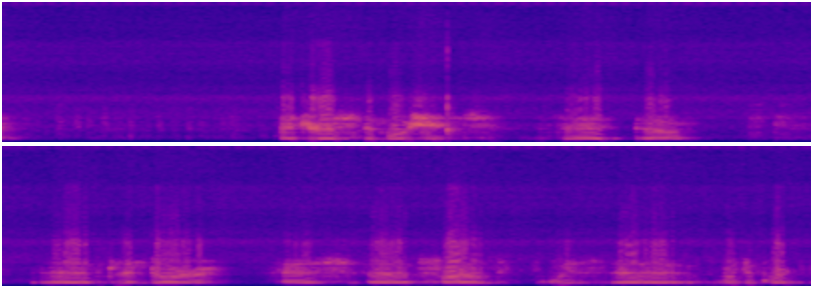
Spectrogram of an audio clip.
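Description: Speech heard over a telephone line, thin and tinny with no low end. It starts about two seconds in after a short pause and runs in phrases to the end.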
